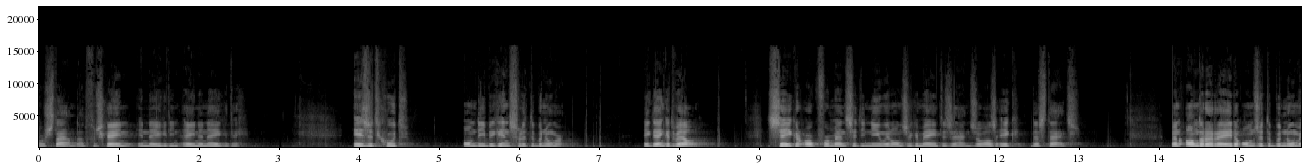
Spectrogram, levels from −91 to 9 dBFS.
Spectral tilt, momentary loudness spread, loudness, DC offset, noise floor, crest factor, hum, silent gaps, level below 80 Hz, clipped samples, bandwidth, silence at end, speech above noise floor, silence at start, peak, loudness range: -5.5 dB/octave; 14 LU; -33 LUFS; under 0.1%; -75 dBFS; 22 dB; none; none; -76 dBFS; under 0.1%; 16 kHz; 0 s; 43 dB; 0 s; -14 dBFS; 6 LU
